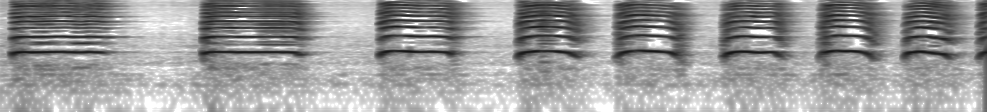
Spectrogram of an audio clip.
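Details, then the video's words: Pet cockatoo screaming indoors for no particular reason, just something to do: a series of loud, steady, harmonic-rich shrieks about one per second, the first ones long and flat, the later ones shorter and arched. "There doesn't have to be a reason to scream. It's just something to do."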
